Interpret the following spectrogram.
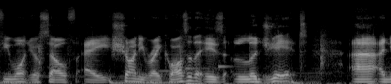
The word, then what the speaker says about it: Rayquaza: big hitter is a Shiny Rayquaza or Ray quaz however people pronounce it I think it's Rayquaza and that's how it should be I'm locking in Rayquaza K locks nice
